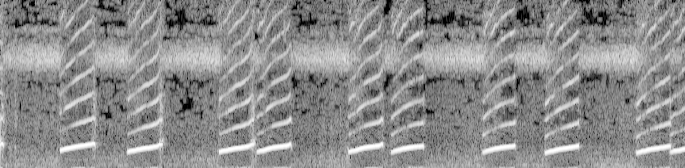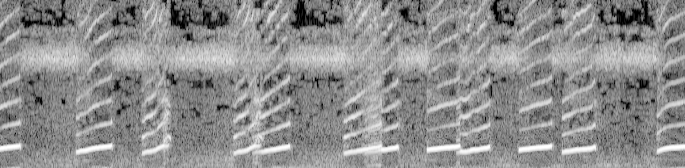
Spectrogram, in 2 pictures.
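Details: A monkey calling repeatedly: a long series of brief rising whistled notes with ringing overtones, often in quick pairs or threes, about twenty in all, over a steady high hiss.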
